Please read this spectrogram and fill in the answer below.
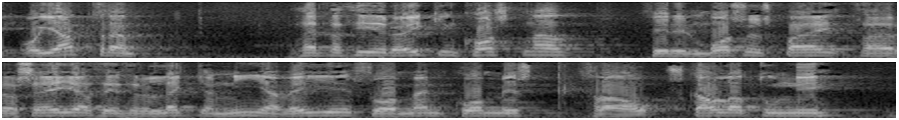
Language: Icelandic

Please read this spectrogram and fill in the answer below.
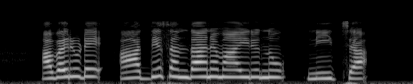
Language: Malayalam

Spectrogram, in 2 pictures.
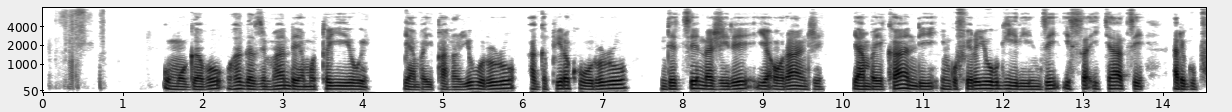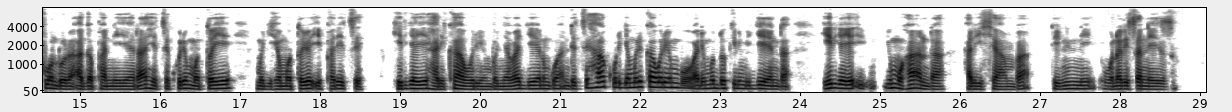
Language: Kinyarwanda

